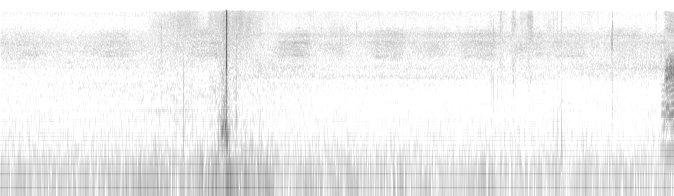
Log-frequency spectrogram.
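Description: A golf club striking a ball once, a single sharp click about three seconds in, on a smooth, choked-down three-quarter partial swing. Faint steady low background noise otherwise.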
